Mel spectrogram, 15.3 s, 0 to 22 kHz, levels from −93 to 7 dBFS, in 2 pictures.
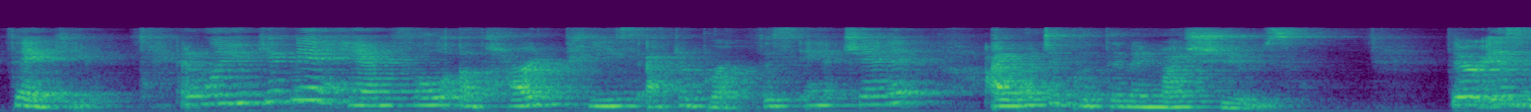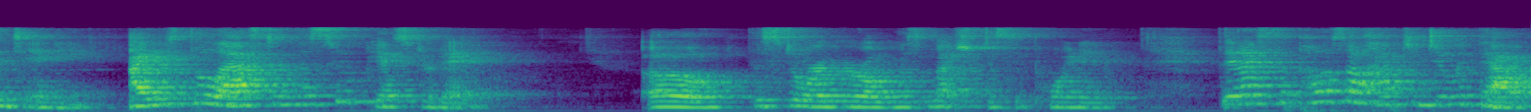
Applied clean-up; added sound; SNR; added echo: none; none; none; reverberation time 0.7 s.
